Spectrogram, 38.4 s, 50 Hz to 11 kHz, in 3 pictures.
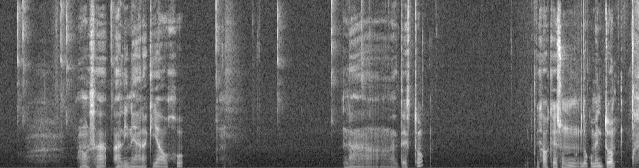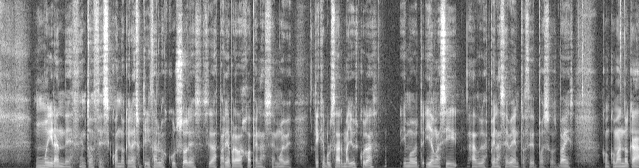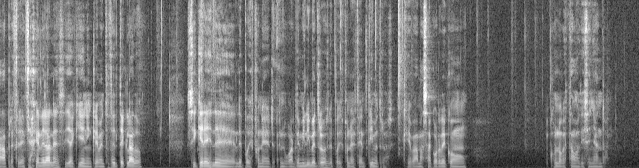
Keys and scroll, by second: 7.6 Down, 8.8 shift+Down, 9.6 shift+Down, 15.9 Up, 16.6 Down, 17.4 Up, 17.8 Down, 20.4 shift+Down, 25.2 super+k, 32.2 BackSpace, 33.0 c, 33.1 m, 33.6 Return, 34.9 Up, 35.9 Down, 36.6 shift+Down, 37.4 shift+Up.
